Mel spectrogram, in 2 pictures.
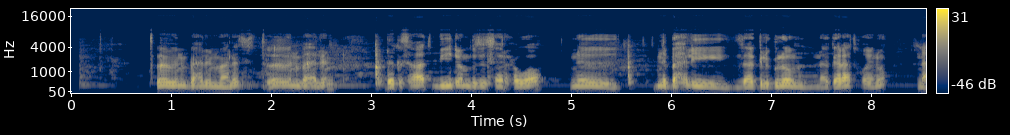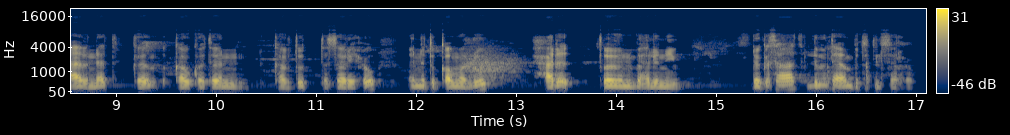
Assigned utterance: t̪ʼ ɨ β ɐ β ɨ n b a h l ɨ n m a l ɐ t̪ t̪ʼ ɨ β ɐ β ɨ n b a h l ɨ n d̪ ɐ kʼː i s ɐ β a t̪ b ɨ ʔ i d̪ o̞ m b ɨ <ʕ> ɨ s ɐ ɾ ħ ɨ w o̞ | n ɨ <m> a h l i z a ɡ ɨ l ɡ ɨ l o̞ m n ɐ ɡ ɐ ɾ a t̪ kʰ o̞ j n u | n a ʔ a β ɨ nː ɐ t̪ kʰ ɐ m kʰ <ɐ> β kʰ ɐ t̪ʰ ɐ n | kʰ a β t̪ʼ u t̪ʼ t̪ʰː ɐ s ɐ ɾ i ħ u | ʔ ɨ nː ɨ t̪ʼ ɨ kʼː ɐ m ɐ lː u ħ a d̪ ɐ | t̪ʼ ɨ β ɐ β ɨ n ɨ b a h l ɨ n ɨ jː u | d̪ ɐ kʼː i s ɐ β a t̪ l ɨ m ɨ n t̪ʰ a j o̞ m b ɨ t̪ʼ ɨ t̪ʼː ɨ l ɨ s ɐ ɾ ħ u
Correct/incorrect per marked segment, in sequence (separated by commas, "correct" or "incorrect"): incorrect, incorrect, incorrect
